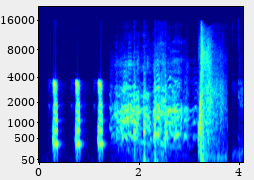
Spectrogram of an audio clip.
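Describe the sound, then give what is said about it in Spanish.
Three sharp, evenly spaced whip-crack sounds snap in quick succession, apparently a voice imitating them. Noisy laughter and chatter follow, ending in one more loud burst. “¡Sas culebra al piso y tras, tras, tras!”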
